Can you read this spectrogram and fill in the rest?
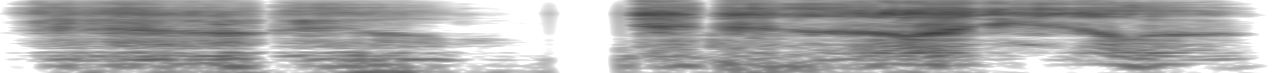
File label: Dybbuk Conversation; Sony Pictures Sound Effects Series; Vocals - Humanoid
